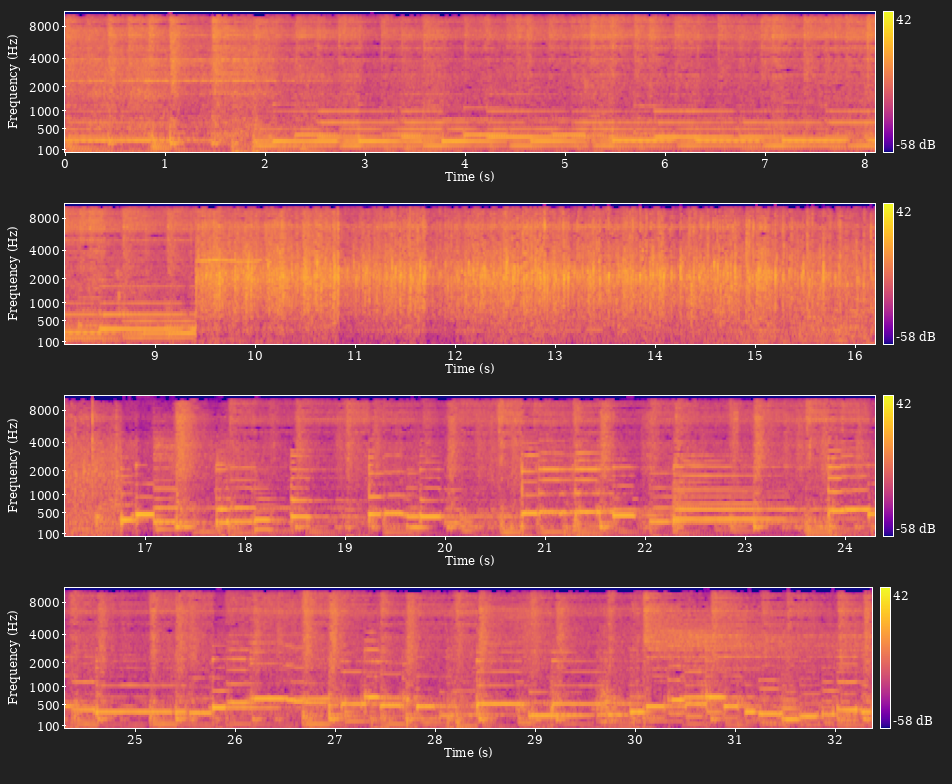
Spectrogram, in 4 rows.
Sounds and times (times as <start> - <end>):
Drum: 0.0 - 6.8, 9.4 - 32.3
Guitar: 0.0 - 9.8, 15.8 - 32.3
Drum kit: 0.0 - 32.3
Jazz: 0.0 - 32.3.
